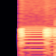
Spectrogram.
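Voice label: Police District Dispatch, p25; wake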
